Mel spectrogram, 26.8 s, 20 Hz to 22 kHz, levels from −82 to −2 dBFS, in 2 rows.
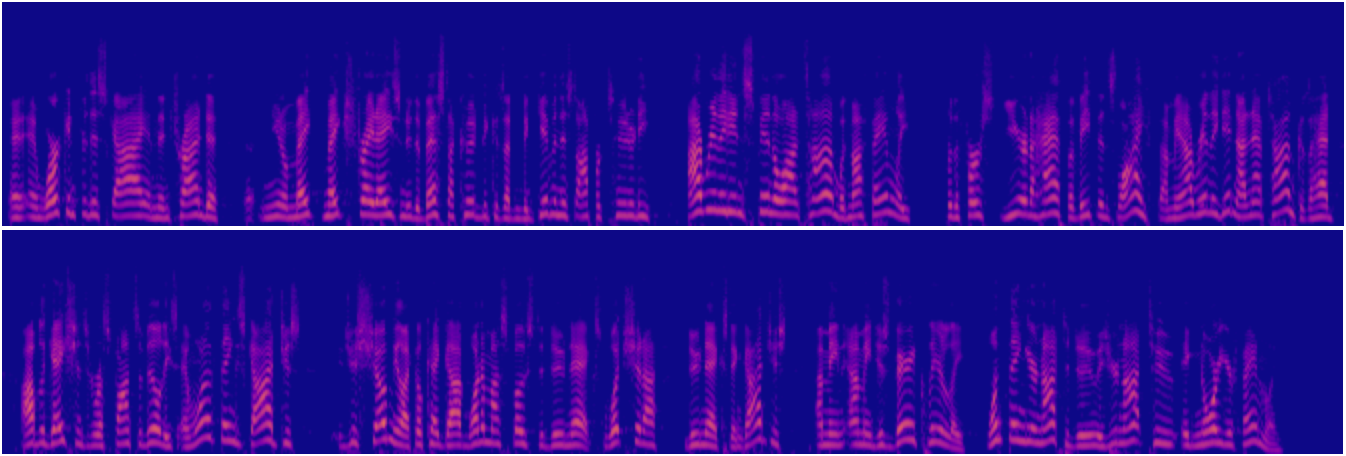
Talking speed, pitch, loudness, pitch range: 255 wpm, 215 Hz, -46 LUFS, 190-240 Hz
